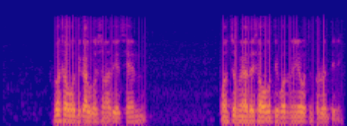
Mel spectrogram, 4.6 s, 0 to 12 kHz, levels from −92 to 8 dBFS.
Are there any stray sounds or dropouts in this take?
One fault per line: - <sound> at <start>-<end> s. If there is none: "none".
none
